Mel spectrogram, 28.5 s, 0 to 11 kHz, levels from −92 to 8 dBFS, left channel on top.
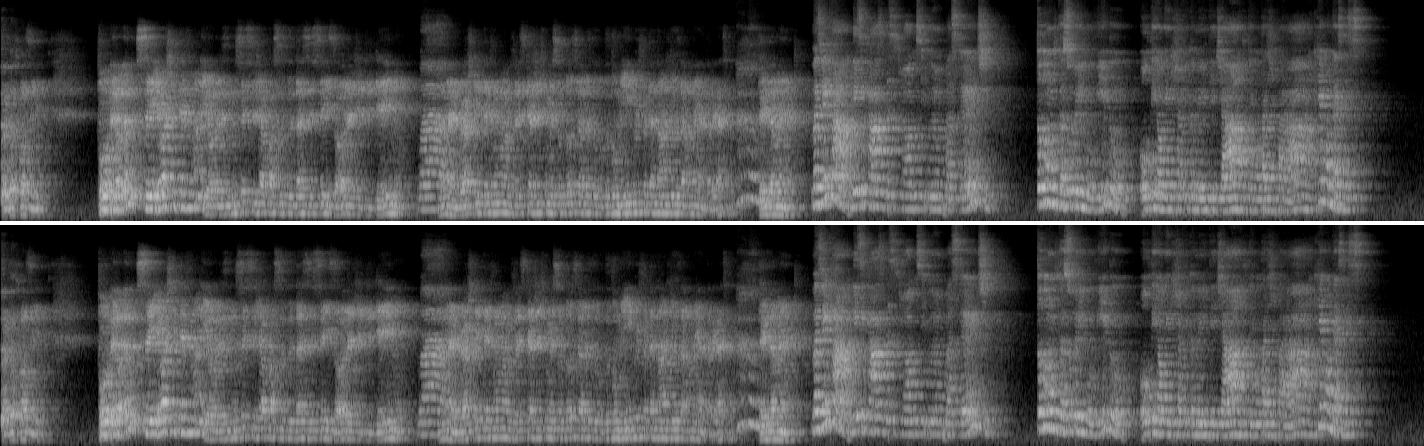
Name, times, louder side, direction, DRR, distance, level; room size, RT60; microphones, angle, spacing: voice 1, 0.0-1.4 1.9-8.0 8.7-15.8, left 1 dB, 50° left, -14 dB, 0.9 m, -28 dB
voice 2, 8.3-9.2 14.7-15.3 16.2-19.9 20.7-22.5 22.8-27.2, equal, 70° left, -11 dB, 1.2 m, -28 dB
2.8 x 2.1 x 3.0 m, 1.3 s
head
